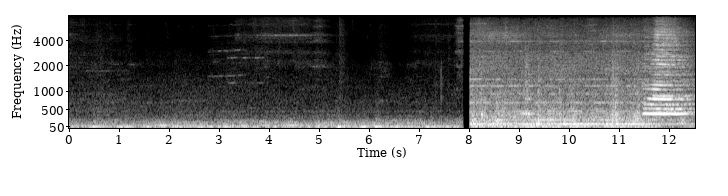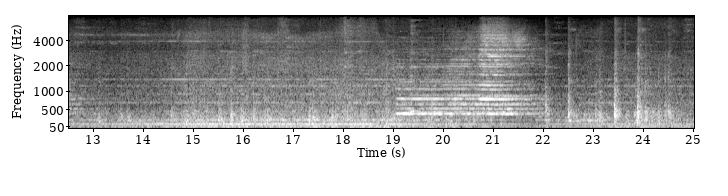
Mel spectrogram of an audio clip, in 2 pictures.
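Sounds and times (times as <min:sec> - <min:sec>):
train rumbling inside car: 0:00.0 - 0:25.0
train horn blast: 0:09.0 - 0:09.6, 0:11.3 - 0:13.1, 0:19.0 - 0:22.2.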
